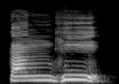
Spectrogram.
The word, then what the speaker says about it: कंघी: कंग, घी, तो मिलके बन जाएगा कंघी।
